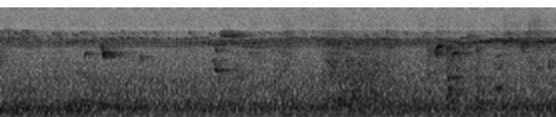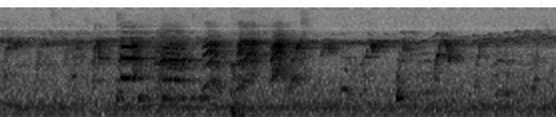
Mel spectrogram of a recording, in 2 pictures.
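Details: A baby bat weighing under a gram, found on the ground and cared for at a wildlife rescue centre, gives short, high squeaky chirps in a quick irregular series while being fed milk.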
